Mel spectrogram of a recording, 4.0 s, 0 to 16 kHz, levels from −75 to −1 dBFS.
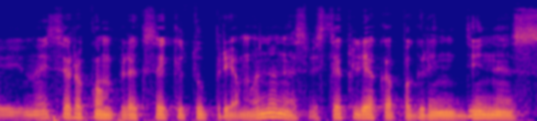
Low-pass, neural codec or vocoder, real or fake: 14.4 kHz; none; real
